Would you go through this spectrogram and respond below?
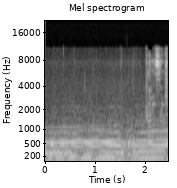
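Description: A BMW M3 CS driven hard around a race track, its engine note loud, steady and droning close to the microphone, dipping briefly as it shifts before building again with added road and wind roar.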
